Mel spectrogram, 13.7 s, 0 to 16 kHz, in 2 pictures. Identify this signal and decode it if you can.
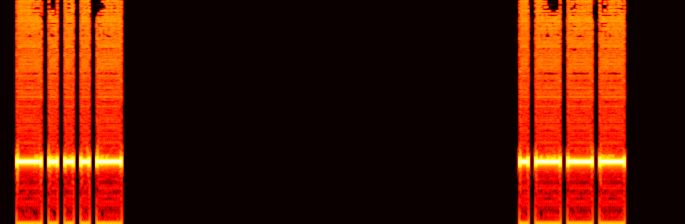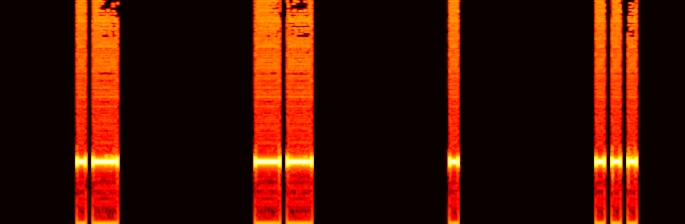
Morse code, heard as a keyed tone, about 15 wpm, spaced as for 5 wpm, 1000 Hz. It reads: <BT> JAMES
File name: qotdfiles / 5wpm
